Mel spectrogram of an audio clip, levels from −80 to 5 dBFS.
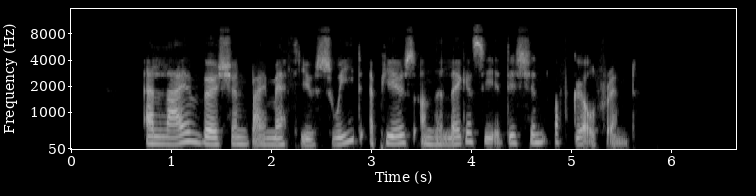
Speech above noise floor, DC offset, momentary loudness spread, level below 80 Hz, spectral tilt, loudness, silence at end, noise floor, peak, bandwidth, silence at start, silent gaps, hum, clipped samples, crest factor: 59 dB; under 0.1%; 8 LU; -66 dBFS; -3.5 dB/octave; -27 LUFS; 1.1 s; -86 dBFS; -6 dBFS; 10.5 kHz; 0.75 s; none; none; under 0.1%; 22 dB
